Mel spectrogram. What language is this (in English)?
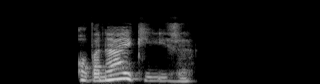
Western Frisian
